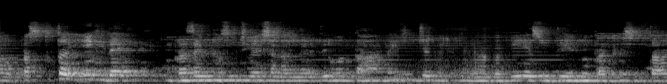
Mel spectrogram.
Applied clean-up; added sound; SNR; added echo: neural separator model SepFormer DNS4.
